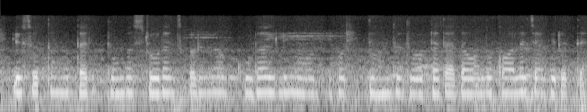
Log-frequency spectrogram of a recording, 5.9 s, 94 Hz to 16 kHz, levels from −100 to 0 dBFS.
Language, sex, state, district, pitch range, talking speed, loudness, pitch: Kannada, female, Karnataka, Dakshina Kannada, 215-230 Hz, 60 wpm, -17 LUFS, 225 Hz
